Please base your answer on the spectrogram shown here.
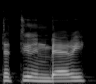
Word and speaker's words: Thunberg: touch on Greta tunberry G tunberry shout out to Samuel from Sweden for correcting my pronunciation hopefully I'm doing it it justice because that is a Swedish name she's the one who's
